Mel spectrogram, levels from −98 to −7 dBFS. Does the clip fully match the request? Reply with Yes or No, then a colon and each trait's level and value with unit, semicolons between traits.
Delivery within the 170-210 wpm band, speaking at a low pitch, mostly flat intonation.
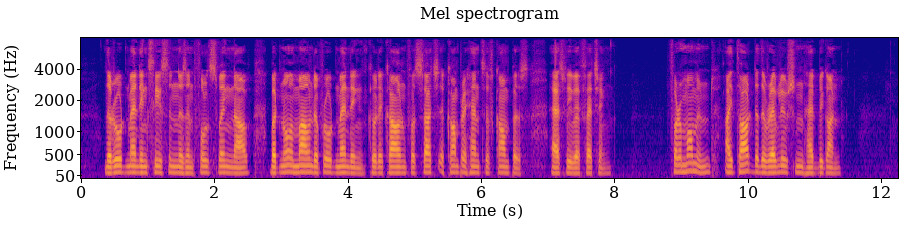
Yes: average, 175 wpm; low, 130 Hz; narrow, 2.1 semitones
